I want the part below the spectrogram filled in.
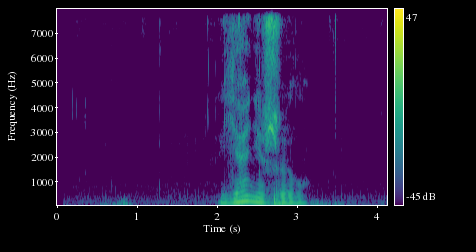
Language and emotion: Russian, sad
